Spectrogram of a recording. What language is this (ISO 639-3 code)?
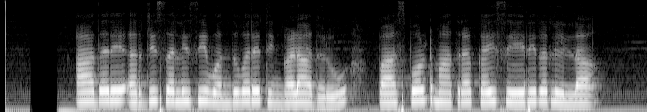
kan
